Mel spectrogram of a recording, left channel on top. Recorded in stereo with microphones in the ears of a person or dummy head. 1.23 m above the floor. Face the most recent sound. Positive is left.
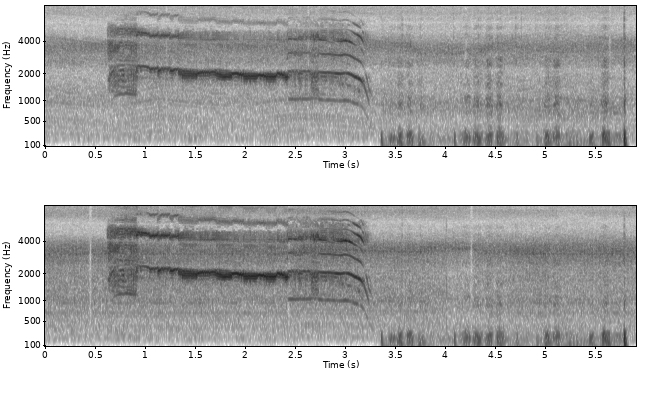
turn(degrees=25)  # may be behind; listen again after turning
